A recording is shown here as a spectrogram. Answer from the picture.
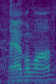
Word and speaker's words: Avilan: Leander is help me out with the exact pronunciation Drew Avalon Avalon Avalon Avalon the left-hander he had a little hamstring deal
